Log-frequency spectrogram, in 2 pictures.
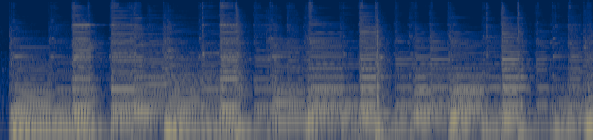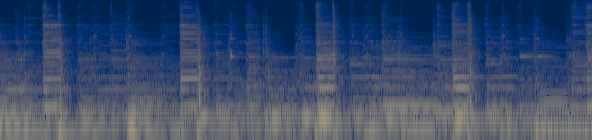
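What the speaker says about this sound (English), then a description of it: "So that's the new strumming pattern here for the chorus." Steady acoustic guitar strumming the chorus pattern of a song, down and up strokes with accented beats, loud and close, with no voices.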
